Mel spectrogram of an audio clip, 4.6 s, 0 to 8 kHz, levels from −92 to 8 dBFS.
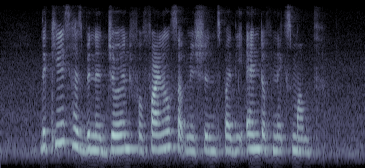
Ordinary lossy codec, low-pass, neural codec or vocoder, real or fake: none; 7.2 kHz; none; real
